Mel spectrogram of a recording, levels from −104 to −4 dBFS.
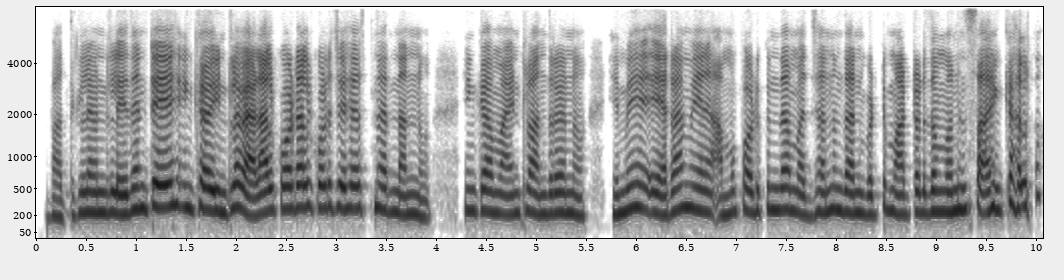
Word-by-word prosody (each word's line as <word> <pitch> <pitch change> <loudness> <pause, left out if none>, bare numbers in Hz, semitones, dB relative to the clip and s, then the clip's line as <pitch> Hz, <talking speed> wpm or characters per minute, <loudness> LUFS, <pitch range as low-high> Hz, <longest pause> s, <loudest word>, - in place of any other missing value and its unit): బతకలేమండి. 225 +5 -3
లేదంటే 260 +6 +3 0.3
ఇంకా 265 0 +1
ఇంట్లో 250 +5 0
వేలాలు 220 +6 +5
కోలాళ్లు 275 +1 +2
కూడా 275 +1 0
చేసేస్తున్నారు 265 -1 -1
నన్ను. 205 -2 -3 0.5
ఇంకా 245 0 -1
మా 215 - -2
ఇంట్లో 230 +2 -4
అందరూను, 220 0 -2 0.4
"ఏమే! 250 +6 0 0.2
ఏరా, 225 +5 0
మీ 265 - 0 0.2
అమ్మ 210 +3 -4
పడుకుందా 255 +2 -1
మధ్యాహ్నం? 230 +5 -3
దాన్ని 220 0 0
బట్టి 210 +7 -7
మాట్లాడదాం 230 +3 -1
మనం 255 +2 +2
సాయంకాలం." 270 +4 +1
235 Hz, 145 wpm, -23 LUFS, 220-265 Hz, 0.5 s, వేలాలు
